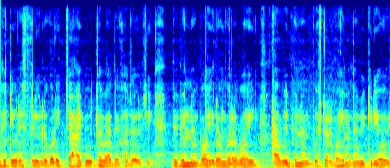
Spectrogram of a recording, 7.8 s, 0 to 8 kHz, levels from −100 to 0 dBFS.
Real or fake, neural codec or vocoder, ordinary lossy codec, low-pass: fake; codec, 16 kHz, 8 kbps, FreqCodec, larger model; none; none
